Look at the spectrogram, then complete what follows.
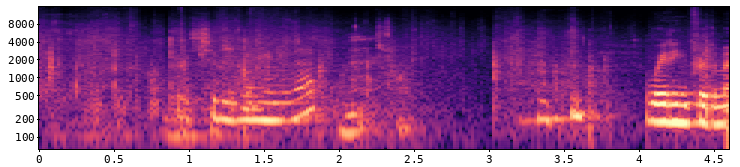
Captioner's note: speaks faintly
